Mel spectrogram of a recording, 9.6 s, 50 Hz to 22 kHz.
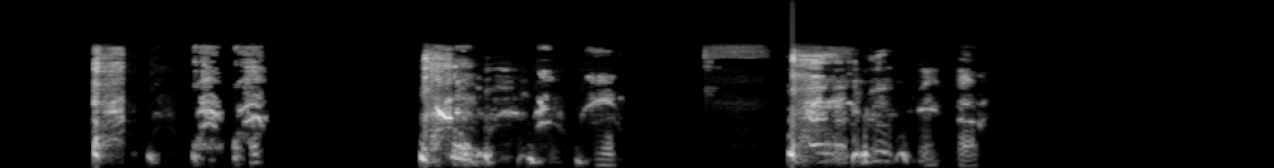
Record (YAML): three_cough_length: 9.6 s
three_cough_amplitude: 32767
three_cough_signal_mean_std_ratio: 0.36
survey_phase: beta (2021-08-13 to 2022-03-07)
age: 65+
gender: Female
wearing_mask: 'No'
symptom_none: true
smoker_status: Ex-smoker
respiratory_condition_asthma: true
respiratory_condition_other: false
recruitment_source: Test and Trace
submission_delay: 0 days
covid_test_result: Negative
covid_test_method: LFT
